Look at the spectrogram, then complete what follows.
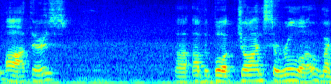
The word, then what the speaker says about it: Cerullo: have the two authors of the book John Cerullo my pronouncing your name right yes that's right you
